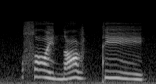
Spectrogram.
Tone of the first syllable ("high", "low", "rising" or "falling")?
falling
